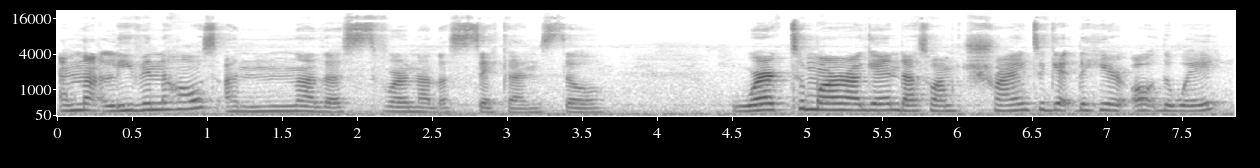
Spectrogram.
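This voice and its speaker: A young woman talks to her camera at home, tired but animated as she tells her story, sighing and laughing between points. Her voice sits at an everyday middle pitch. A faint noise hangs behind her. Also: normal speed. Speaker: vlogger. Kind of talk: casual venting vlog.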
